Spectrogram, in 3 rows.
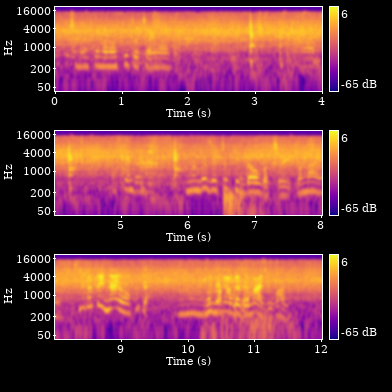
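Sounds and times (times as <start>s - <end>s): food sizzling in a pot: 0.0s - 12.0s
stirring clicks: 2.6s - 6.0s.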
